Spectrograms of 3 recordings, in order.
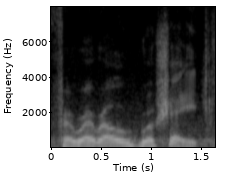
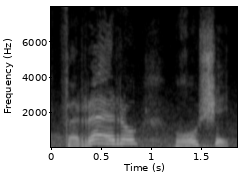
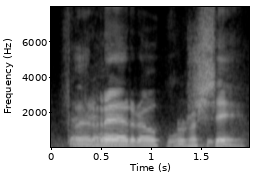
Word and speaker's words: Ferrero Rocher: So in English or American, you would normally pronounce it Ferrero Rocher. Ferrero Rocher. But if you wanted to combine the Italian with French to say these with the pronunciation here we of go. the respective country of origin, you would have to say Ferrero Rocher.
